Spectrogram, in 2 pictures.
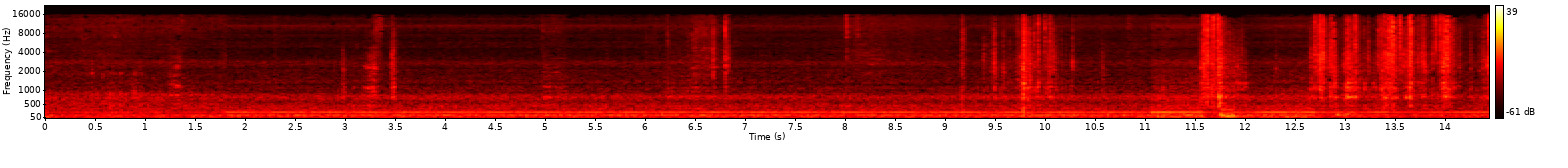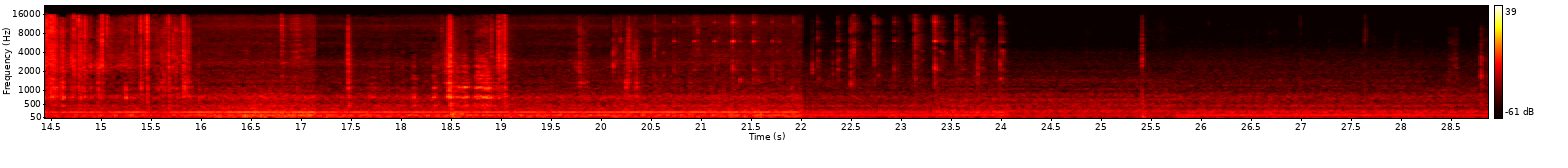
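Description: Metal slotted spatula clinking and scraping against a pot and tray while moving boiled pretzel dough, in a cluster of sharp clanks. A steady low hum runs underneath and drops off about two-thirds of the way through.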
